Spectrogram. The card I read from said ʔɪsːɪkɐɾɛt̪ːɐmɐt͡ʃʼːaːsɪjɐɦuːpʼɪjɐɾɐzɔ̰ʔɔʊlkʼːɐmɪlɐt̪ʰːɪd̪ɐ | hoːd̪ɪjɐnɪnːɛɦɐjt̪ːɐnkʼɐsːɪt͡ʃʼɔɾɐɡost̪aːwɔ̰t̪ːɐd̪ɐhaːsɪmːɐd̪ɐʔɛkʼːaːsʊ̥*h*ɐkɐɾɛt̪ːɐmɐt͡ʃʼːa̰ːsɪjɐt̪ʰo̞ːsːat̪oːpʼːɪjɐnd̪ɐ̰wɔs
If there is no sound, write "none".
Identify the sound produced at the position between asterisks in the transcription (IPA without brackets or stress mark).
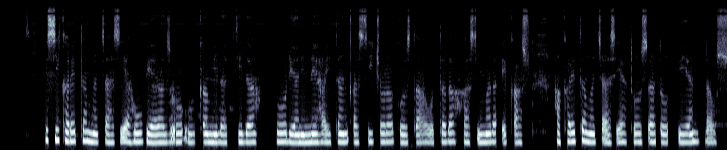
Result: h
